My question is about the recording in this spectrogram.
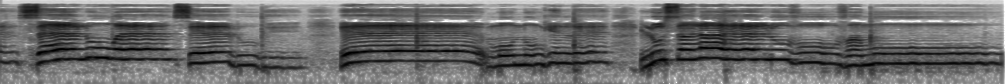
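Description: A solo voice singing a slow melody unaccompanied, in long held notes and short gliding phrases, with brief pauses about four seconds in and again near eight seconds.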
